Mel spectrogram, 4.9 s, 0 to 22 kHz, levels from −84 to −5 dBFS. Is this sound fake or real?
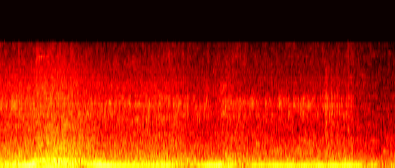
real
